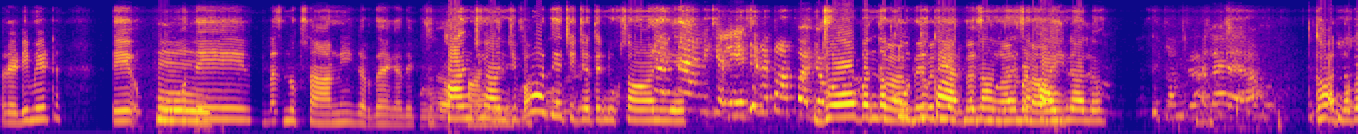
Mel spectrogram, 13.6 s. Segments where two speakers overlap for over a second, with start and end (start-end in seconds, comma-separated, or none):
8.8-10.6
